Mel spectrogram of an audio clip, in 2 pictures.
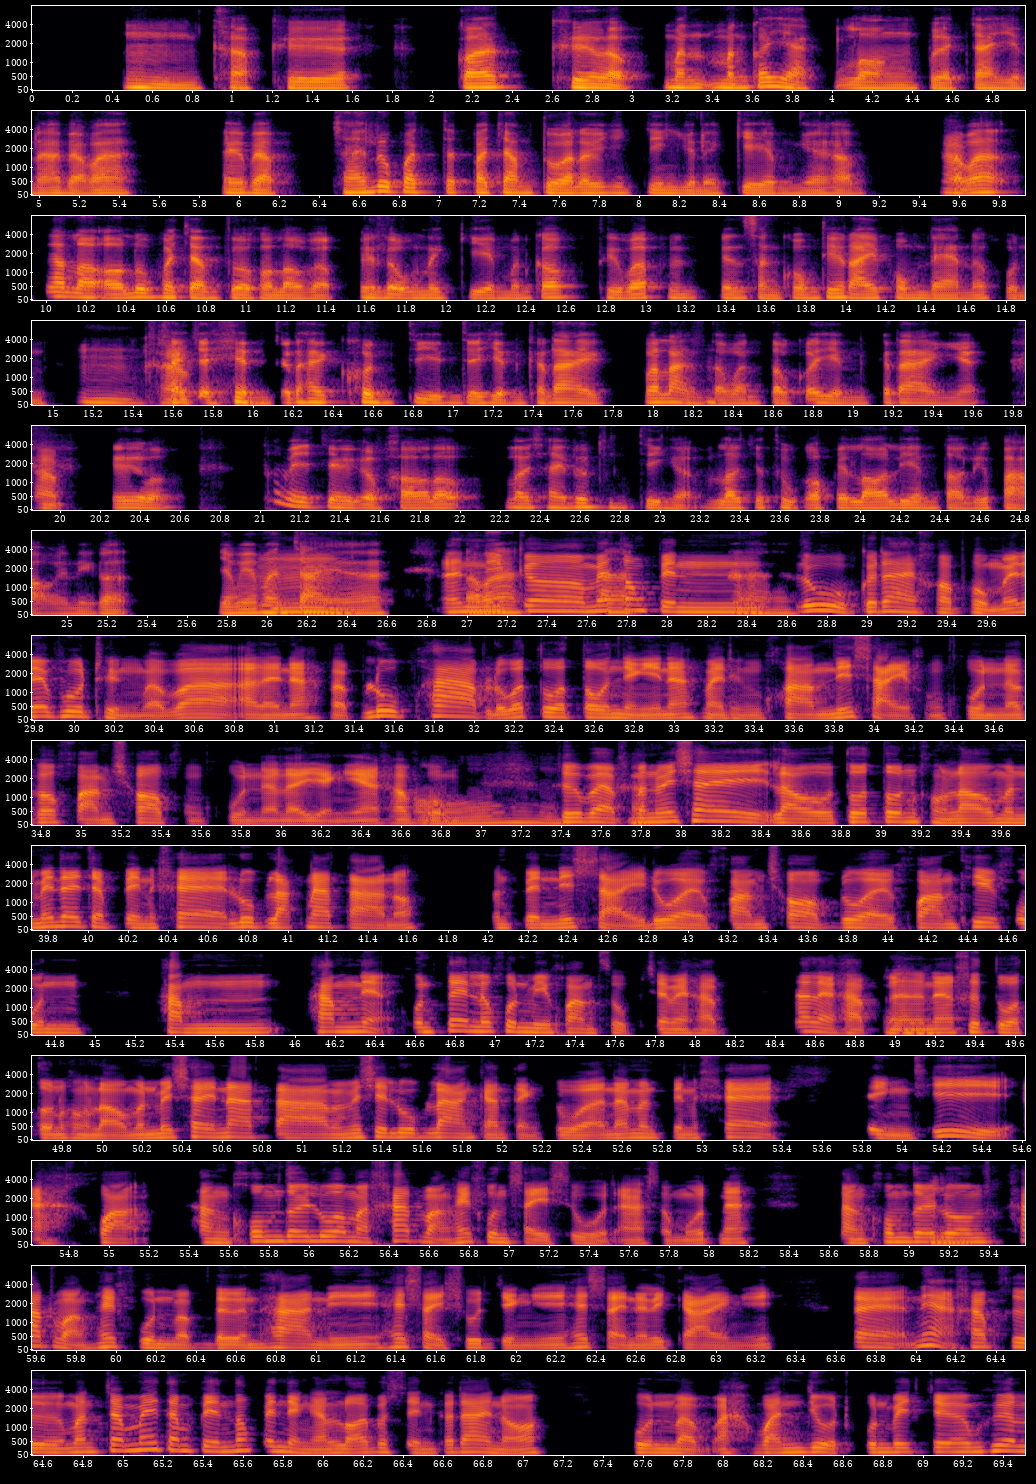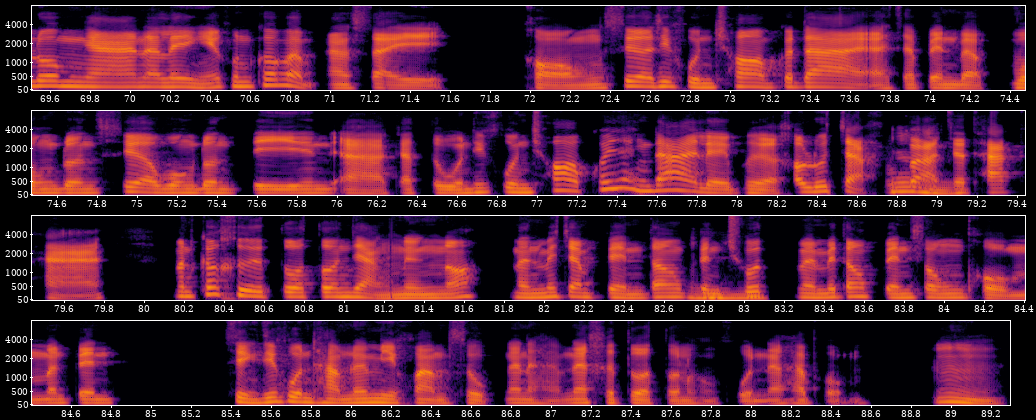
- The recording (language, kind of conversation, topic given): Thai, advice, ฉันจะรักษาความเป็นตัวของตัวเองท่ามกลางความคาดหวังจากสังคมและครอบครัวได้อย่างไรเมื่อรู้สึกสับสน?
- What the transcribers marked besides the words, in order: chuckle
